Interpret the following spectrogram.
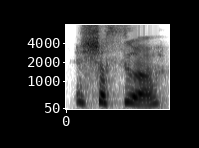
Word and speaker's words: chaussure: Anytime you see a CH sound, it is actually pronounced like SH. So like when you say the word for shoes is chaussure, and it's spelled with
